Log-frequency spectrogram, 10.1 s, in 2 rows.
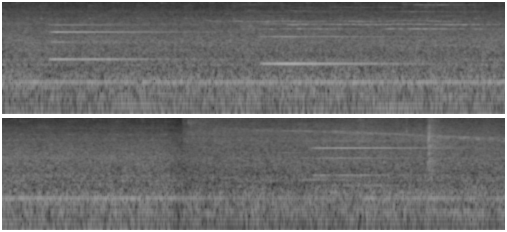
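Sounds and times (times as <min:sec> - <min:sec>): electric train running: 0:00.0 - 0:10.0.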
